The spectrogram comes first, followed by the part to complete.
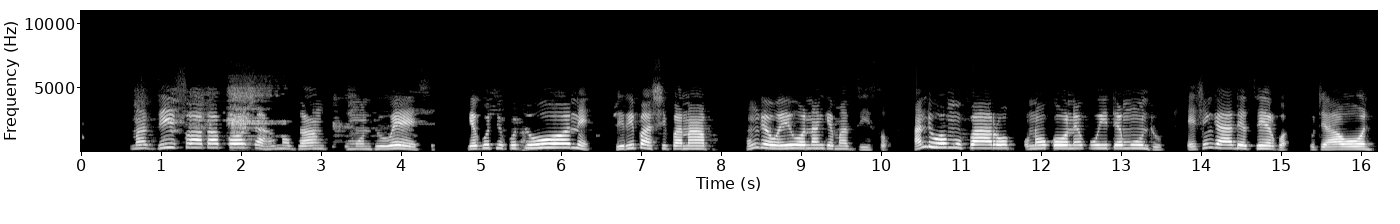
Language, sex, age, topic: Ndau, female, 18-24, health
